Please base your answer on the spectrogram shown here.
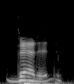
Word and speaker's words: VettID: Al Liel is the founder of Vet the Vet ID pronounced vetted.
